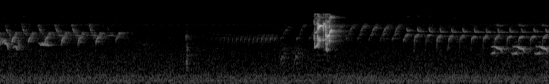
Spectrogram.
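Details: Lovebird ngekek trill used as a lure for singing lovebirds: fast, high, buzzy note series, a pause with a sharp click, then the rapid chatter resumes and runs to the end.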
